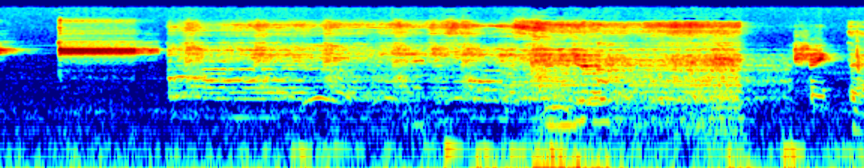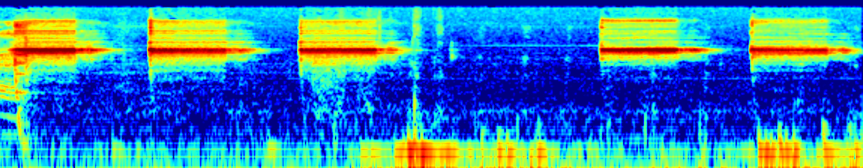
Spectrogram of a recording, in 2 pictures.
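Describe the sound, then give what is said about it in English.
A voice imitates a smoke alarm with a run of shrill, high-pitched beeps, loud, repeated in short evenly spaced bursts after a longer, noisier stretch. “Show the face of when she's just doing the alarm, how she is.”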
